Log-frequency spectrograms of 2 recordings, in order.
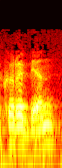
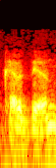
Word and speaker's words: Caribbean: The Lycontian plain is now the Caribbean, or Caribbean, whichever pronunciation you prefer, sea.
